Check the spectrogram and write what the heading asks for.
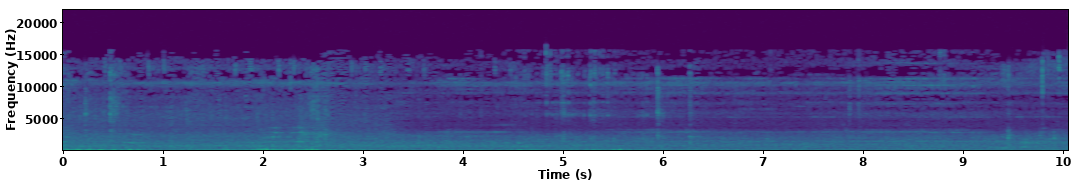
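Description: Diesel-hauled passenger train running away, a low rumble that surges near the start and again about two seconds in, with wind buffeting the microphone.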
